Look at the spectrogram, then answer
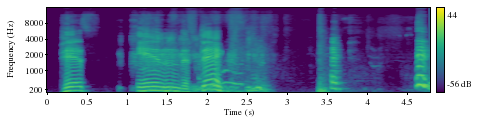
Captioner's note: group snorts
